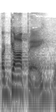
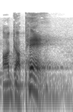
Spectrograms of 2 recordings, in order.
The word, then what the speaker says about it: agape: Love, and the Greek pronunciation, which is, I always grew up with agape, was the way you'd say it, but it's technically agape. Agape.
